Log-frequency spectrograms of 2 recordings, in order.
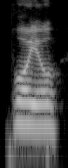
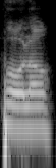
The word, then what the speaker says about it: pollo: It's In Spanish, the two L's are form a Y sound, just like pollo, not polo.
